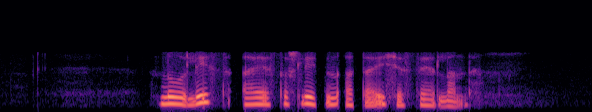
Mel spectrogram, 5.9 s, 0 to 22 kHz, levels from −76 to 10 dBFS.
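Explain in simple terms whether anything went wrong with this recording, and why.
Bluetooth CVSD headset codec damage runs through the whole clip, start to finish. The speech was squeezed through the narrow codec a Bluetooth headset uses for calls, so only sound between about 150 Hz and 3.7 kHz survives, which leaves it thin and phone-like. The codec tracks the sound in tiny up-or-down steps, and sudden loud changes outrun those steps, so s sounds turn scratchy and a grainy hiss sits underneath.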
